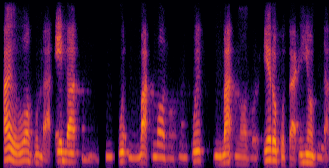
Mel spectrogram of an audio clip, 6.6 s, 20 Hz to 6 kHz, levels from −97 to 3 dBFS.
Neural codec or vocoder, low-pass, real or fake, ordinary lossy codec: codec, 16 kHz, 0.5 kbps, X-Codec, HuBERT features, trained on balanced general audio; 5.4 kHz; fake; Opus, 16 kbps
